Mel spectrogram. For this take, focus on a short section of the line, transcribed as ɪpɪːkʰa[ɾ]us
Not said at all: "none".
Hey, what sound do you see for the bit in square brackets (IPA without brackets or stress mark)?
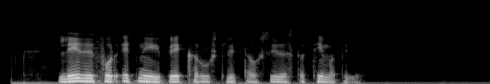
ɾ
